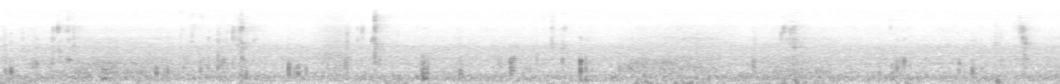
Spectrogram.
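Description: A person chewing lasagna close to the microphone: soft, irregular wet mouth clicks and smacks.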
